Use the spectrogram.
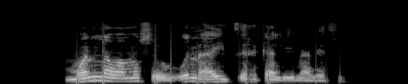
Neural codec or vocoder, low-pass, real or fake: none; 7.2 kHz; real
